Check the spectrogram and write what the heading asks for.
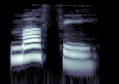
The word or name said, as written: muffy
